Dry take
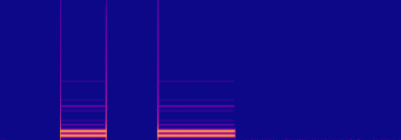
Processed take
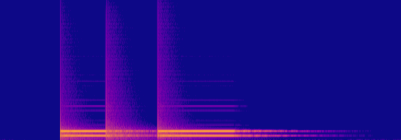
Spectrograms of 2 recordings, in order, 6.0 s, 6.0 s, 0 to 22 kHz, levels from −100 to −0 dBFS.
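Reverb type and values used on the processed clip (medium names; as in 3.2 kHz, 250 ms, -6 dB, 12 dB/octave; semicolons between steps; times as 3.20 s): FDN reverb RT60 1.9 s, low-frequency decay 1.4×, high-frequency decay 0.55×, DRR -2.5 dB; trim -1 dB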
